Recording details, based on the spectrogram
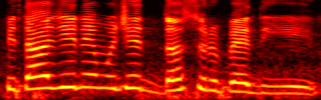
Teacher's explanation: जोर डाला हमने मुझे शब्द पे, तो यहाँ क्या बल दे रहे हैं, प्रेशर कर रहे हैं मुझे पे, कि मुझे दिए हैं, किसी और को नहीं दिए हैं।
